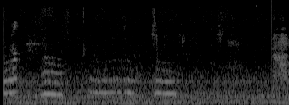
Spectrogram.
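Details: A Scottish Fold cat gives a series of drawn-out, steady yowls over a low background rumble during a failed mating attempt; Scottish Fold cat.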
